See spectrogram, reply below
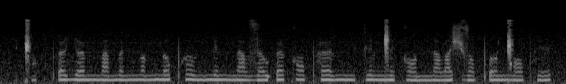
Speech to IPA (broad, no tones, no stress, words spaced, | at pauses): ɡ͡ǁɔk pʼœʎœmːa mœnːɔnːɤ pʰɤu̯nːɪnːælˠ zəu̯ʔœ kɔpʰœl nːɪkɪl ŋ͡ǁɪ kɔ nːælˠæʃzɔ pʼɤ ŋ͡ǁɔpʰɪ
